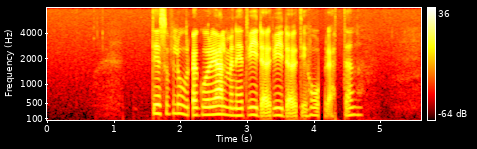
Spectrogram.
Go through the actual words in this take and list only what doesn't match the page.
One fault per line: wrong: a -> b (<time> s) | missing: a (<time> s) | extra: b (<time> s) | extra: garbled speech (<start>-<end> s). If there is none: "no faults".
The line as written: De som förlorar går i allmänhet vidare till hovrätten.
extra: vidare (3.4 s)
